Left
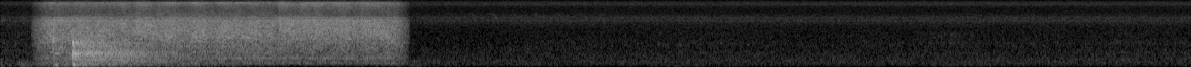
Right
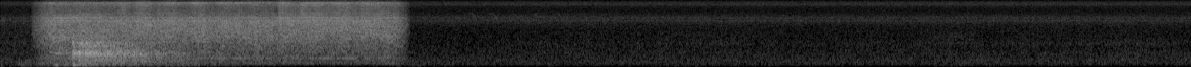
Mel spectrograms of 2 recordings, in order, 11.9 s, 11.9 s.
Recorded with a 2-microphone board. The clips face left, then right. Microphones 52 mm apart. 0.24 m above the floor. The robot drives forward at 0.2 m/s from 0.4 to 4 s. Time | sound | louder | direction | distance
0.5 | a gunshot | left 4 dB | 50° left (ahead or behind) | 1.5 m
